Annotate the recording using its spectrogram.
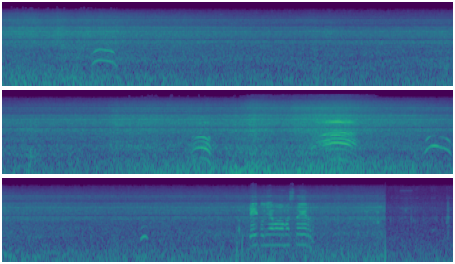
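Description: Waves crash and surge against rocks.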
